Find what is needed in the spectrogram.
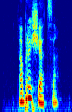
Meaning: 1. to turn to, to turn into 2. to address, to apply, to appeal 3. to treat, to handle, to manage 4. to turn, to change 5. to circulate 6. passive of обраща́ть (obraščátʹ)
- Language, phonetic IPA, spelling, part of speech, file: Russian, [ɐbrɐˈɕːat͡sːə], обращаться, verb, Ru-обращаться.ogg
